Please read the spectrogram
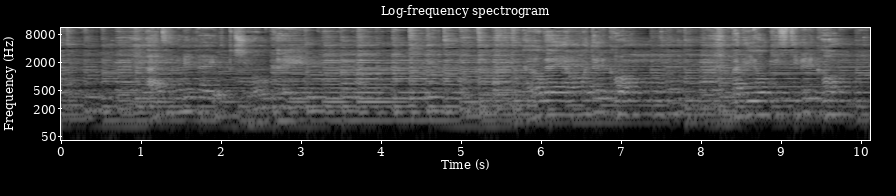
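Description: Steel-string acoustic guitar strummed, with a man singing over it: live song performance.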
